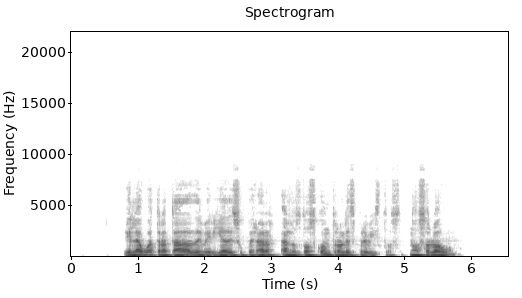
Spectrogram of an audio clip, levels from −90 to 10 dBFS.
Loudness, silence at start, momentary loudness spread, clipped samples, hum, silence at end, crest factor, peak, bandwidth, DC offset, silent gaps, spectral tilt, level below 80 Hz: -26 LUFS; 0.8 s; 10 LU; under 0.1%; none; 0.8 s; 16 dB; -10 dBFS; 7 kHz; under 0.1%; none; -9 dB/octave; -64 dBFS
